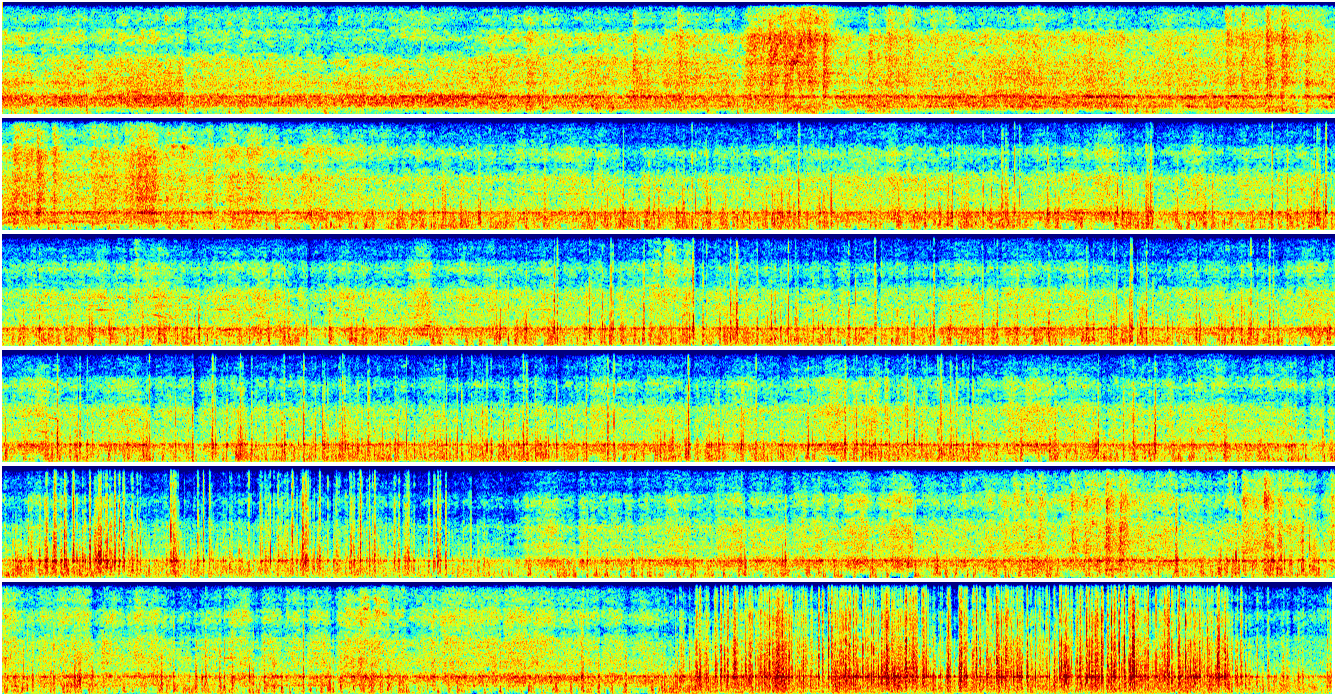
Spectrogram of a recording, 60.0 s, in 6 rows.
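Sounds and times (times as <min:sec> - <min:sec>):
steady high whine: 0:00.0 - 0:59.9
train wheels rolling on rails: 0:00.0 - 0:59.9
wind rushing past: 0:00.0 - 0:59.9
wheels clattering over track joints: 0:03.6 - 0:12.0, 0:47.4 - 0:53.5.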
